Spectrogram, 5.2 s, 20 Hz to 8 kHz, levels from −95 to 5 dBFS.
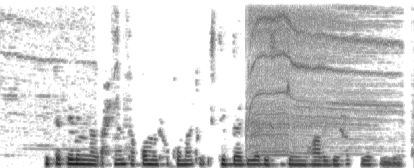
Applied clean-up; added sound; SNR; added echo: classical method Wiener filter.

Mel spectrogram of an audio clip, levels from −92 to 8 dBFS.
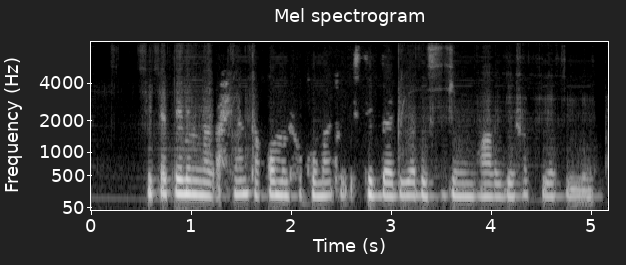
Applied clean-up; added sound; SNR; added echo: neural separator model SepFormer DNS4.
